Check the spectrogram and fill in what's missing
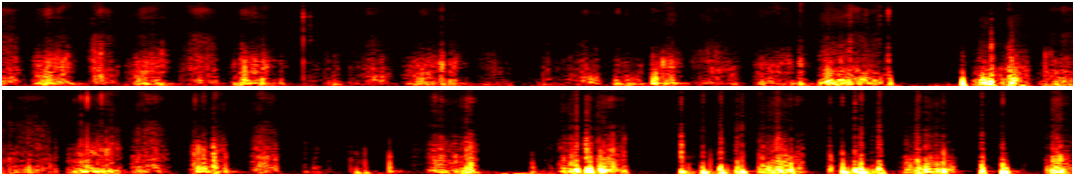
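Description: Long gold metal claw nails scratch a round, flat, solid cork board coaster in a quick, irregular series of short rasping strokes. Each stroke is a dry, crunchy scrape with a heavy low thump and a thin bright hiss, and the strokes stop dead with almost no ring. Brief silent gaps separate the bursts.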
